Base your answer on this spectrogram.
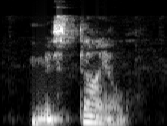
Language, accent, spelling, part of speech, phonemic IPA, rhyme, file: English, Southern England, misdial, verb, /mɪsˈdaɪəl/, -aɪəl, LL-Q1860 (eng)-misdial.wav
- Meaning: To dial or use a keypad incorrectly, especially on a telephone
